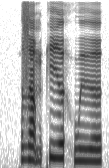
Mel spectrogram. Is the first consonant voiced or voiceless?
voiced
